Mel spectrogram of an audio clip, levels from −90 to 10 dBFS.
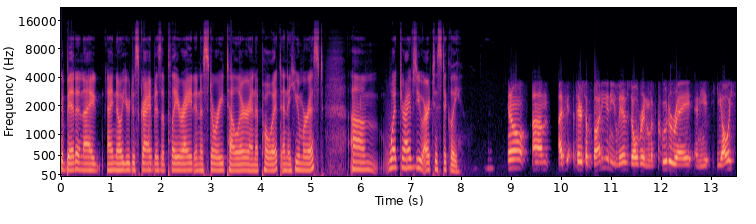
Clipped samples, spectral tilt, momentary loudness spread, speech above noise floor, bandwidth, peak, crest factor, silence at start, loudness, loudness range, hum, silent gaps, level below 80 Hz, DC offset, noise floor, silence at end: under 0.1%; -5 dB/octave; 8 LU; 37 dB; 14 kHz; 0 dBFS; 14 dB; 0 s; -15 LUFS; 2 LU; none; none; -48 dBFS; under 0.1%; -52 dBFS; 0.05 s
